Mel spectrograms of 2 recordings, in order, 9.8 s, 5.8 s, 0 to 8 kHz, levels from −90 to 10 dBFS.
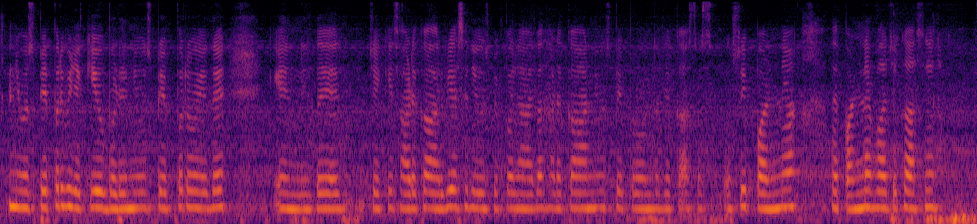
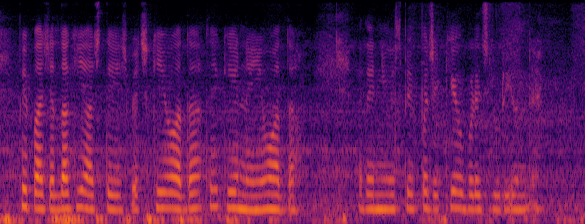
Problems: none marked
